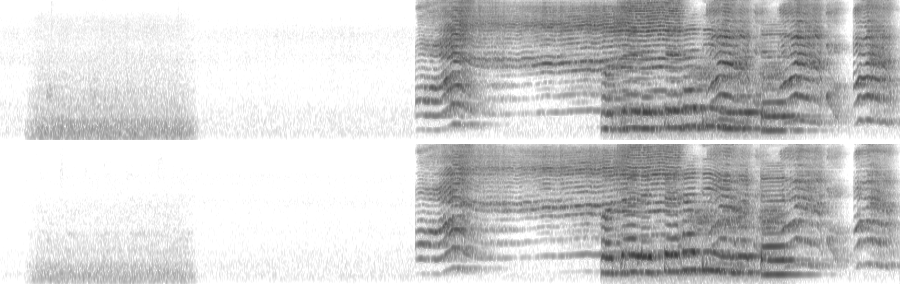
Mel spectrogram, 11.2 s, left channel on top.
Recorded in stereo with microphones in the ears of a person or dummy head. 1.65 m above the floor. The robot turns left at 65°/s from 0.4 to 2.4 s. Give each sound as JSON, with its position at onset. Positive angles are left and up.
{"t": 5.2, "sound": "a baby crying", "side_deg": -10, "distance_m": 1.7}
{"t": 7.5, "sound": "singing", "side_deg": -35, "distance_m": 0.5}
{"t": 8.8, "sound": "a baby crying", "side_deg": 60, "distance_m": 0.9}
